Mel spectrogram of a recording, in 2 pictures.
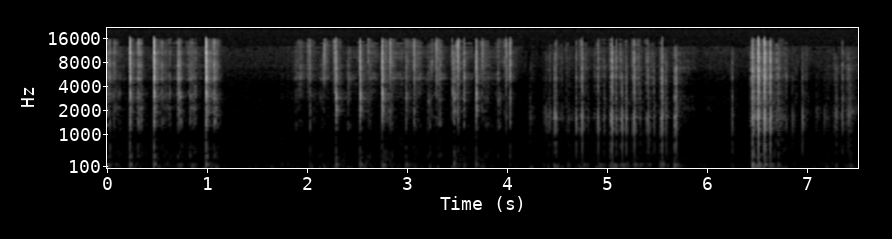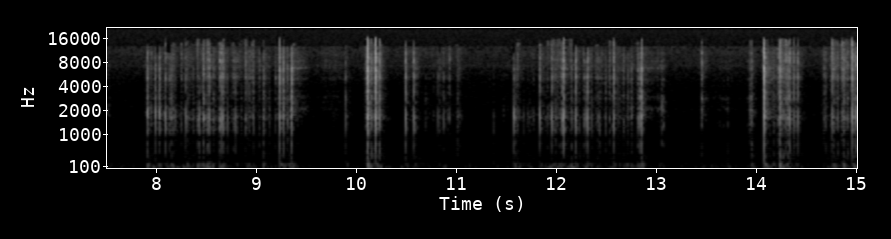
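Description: A pointed tool tip taps rapidly on the holes, label and window of a small, hollow white plastic audio cassette shell. The result is quiet, dry, bright clicking and scratchy ticking in quick clustered bursts separated by short pauses, with little low end and almost no ring after each tap.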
